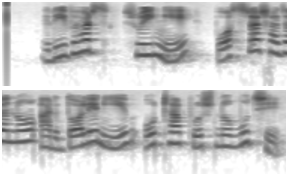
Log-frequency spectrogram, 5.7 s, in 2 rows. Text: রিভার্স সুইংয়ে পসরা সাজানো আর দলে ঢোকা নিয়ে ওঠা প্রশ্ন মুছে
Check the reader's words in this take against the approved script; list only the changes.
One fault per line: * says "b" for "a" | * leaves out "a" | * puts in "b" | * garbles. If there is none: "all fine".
* leaves out "ঢোকা"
